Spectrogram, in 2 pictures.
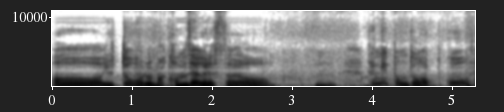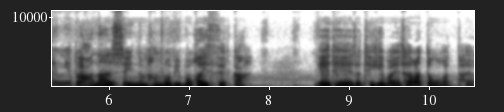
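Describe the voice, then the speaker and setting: A woman speaks at a medium pitch with a dark, mellow tone. Her fairly slow delivery carries very wide pitch swings. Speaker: vlogger. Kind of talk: casual monologue. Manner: conversational with fillers.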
